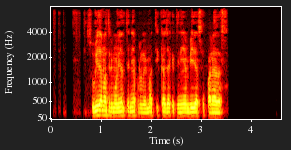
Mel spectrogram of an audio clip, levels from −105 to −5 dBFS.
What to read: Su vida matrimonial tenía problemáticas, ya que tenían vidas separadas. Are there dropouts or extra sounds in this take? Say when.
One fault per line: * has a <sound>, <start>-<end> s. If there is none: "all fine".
all fine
